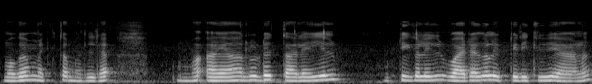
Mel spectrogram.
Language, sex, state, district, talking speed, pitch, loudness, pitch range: Malayalam, male, Kerala, Kollam, 80 wpm, 180 Hz, -17 LUFS, 170-190 Hz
